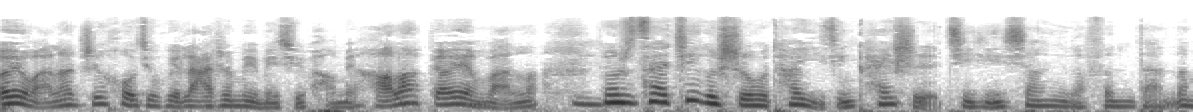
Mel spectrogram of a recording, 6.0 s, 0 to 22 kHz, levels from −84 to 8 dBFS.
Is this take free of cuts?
yes; 0 cuts

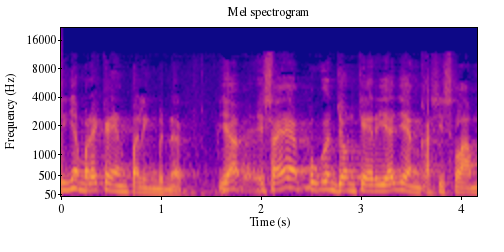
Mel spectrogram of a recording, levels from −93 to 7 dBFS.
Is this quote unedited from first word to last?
yes; 0 cuts

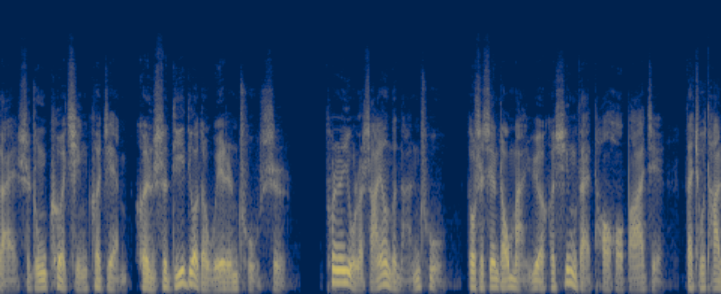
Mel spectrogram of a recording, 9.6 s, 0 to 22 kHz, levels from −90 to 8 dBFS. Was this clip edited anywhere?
yes; 1 cut; at 1.7 s

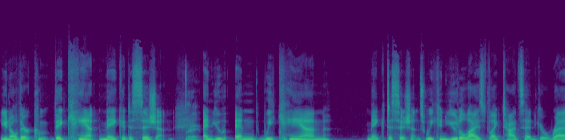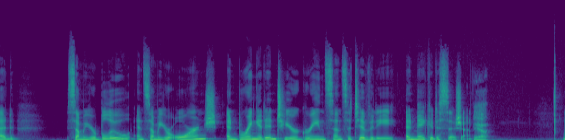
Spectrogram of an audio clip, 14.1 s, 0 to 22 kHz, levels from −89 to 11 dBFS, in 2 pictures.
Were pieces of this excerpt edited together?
no; 0 cuts

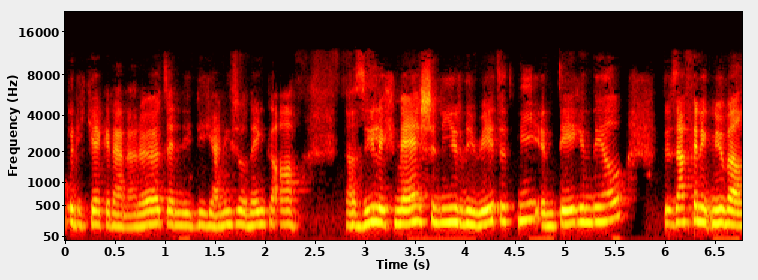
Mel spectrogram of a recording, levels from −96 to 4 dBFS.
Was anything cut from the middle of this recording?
no; 0 cuts

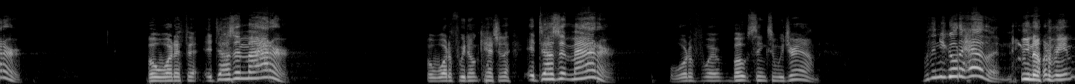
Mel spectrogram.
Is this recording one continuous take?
yes; 0 cuts

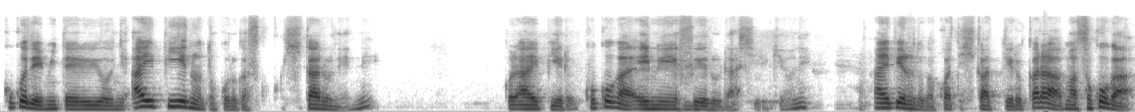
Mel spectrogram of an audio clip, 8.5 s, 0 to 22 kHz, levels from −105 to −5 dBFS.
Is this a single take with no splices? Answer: yes; 0 cuts

